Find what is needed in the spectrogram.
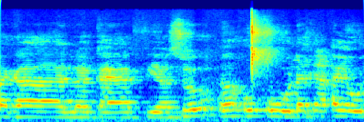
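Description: A man speaking animatedly, with one sharp snap about three-quarters of the way in.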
